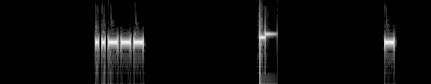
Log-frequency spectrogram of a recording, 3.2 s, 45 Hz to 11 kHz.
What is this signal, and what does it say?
Morse code, heard as a keyed tone, about 49 wpm, 700 Hz. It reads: 2 T
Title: Single Character (Letter:Number:Punctuation:Prosign) Alt 50wpm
